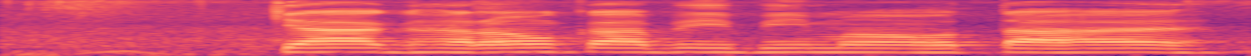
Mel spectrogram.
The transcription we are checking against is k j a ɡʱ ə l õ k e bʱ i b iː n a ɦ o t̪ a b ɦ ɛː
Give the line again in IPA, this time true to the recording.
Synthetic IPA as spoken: k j a ɡʱ ə ɾ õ k a bʱ i b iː m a ɦ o t̪ a ɦ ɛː

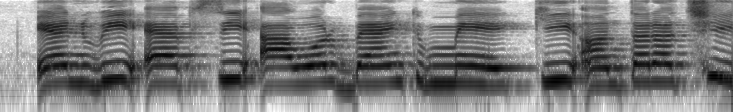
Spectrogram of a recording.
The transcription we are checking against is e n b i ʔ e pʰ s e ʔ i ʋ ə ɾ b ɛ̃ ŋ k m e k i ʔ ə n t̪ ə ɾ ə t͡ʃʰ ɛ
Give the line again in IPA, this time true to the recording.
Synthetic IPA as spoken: e n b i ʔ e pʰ s i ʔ a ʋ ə ɾ b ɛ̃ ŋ k m e k i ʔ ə n t̪ ə ɾ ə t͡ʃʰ i

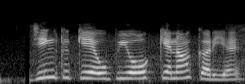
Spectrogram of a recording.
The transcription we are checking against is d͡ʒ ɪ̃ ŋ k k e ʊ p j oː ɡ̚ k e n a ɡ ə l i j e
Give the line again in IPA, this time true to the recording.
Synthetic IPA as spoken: d͡ʒ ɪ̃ ŋ k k e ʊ p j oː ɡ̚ k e n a k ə ɾ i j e

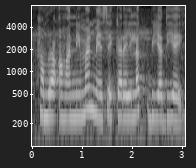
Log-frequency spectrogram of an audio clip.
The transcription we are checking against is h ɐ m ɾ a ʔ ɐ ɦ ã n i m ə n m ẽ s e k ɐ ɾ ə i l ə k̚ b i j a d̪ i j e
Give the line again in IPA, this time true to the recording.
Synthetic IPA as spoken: h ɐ m ɾ a ʔ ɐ ɦ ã n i m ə n m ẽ s e k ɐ ɾ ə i l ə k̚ b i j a d̪ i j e

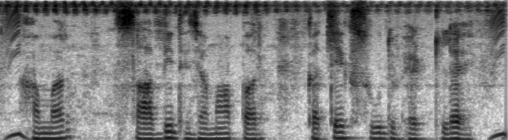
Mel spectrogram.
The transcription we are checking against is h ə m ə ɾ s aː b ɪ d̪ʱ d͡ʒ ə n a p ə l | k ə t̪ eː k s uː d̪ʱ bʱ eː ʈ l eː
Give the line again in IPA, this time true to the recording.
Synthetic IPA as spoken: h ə m ə ɾ s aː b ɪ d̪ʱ d͡ʒ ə m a p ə ɾ | k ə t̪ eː k s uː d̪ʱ bʱ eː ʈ l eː

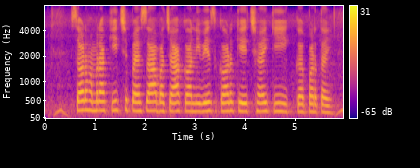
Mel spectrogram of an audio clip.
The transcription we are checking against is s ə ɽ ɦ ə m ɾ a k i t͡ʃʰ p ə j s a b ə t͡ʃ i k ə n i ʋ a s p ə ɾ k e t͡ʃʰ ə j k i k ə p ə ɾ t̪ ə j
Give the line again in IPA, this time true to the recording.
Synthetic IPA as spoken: s ə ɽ ɦ ə m ɾ a k i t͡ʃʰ p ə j s a b ə t͡ʃ a k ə n i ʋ e s k ə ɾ k e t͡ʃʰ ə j k i k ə p ə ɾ t̪ ə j

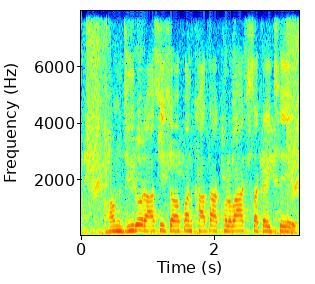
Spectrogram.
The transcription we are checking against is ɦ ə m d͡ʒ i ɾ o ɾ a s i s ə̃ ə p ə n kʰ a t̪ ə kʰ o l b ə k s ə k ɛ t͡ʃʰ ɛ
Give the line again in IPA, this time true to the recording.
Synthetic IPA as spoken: ɦ ə m d͡ʒ i ɾ o ɾ a s i s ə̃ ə p ə n kʰ a t̪ a kʰ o l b a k s ə k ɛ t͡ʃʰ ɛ

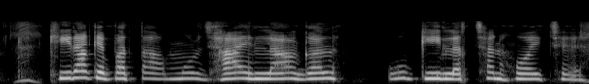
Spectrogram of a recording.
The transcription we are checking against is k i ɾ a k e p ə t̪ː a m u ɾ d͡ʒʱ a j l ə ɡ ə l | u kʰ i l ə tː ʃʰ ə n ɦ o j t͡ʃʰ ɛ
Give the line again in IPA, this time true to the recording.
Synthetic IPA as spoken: kʰ i ɾ a k e p ə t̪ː a m u ɾ d͡ʒʱ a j l a ɡ ə l | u k i l ə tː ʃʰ ə n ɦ o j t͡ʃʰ ɛ

